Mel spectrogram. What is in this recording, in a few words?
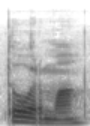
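"torma", hungarian; white horse radish; easter traditions in hungary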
